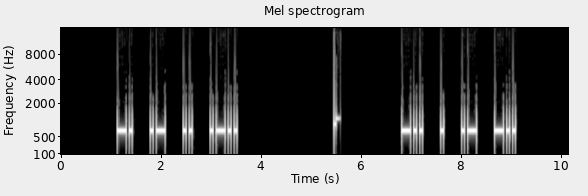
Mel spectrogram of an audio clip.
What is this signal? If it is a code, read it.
Morse code, heard as a keyed tone, about 20 wpm, spaced as for 14 wpm, 700 Hz. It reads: NAIL DEAD
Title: 075 Lesson 13f - Letter L - Words 20wpm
